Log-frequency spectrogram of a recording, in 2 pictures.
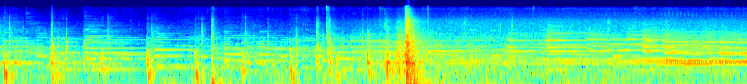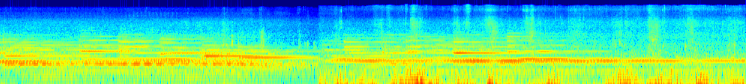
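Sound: church bells ringing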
